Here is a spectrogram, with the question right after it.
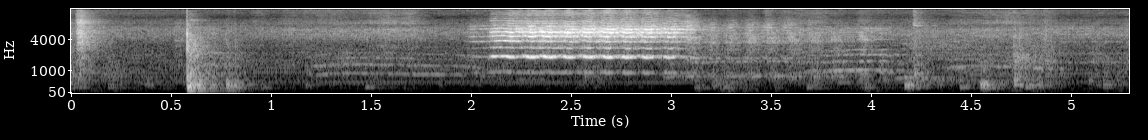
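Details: Goat on The Willful Goat Farm & Home, one loud harmonic bleat lasting about a second, with a wavering, quivering tone, after a sharp knock; quieter bleats and indoor rustling follow.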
